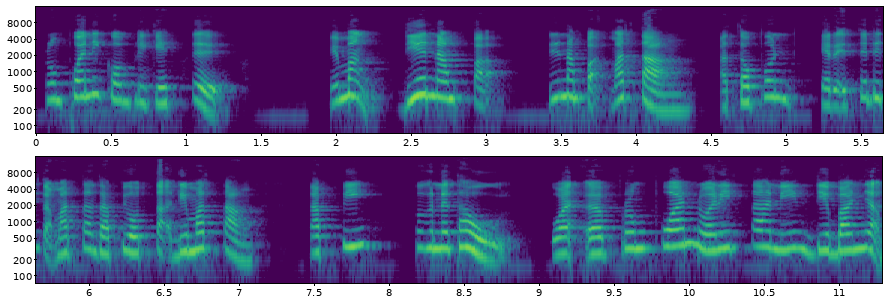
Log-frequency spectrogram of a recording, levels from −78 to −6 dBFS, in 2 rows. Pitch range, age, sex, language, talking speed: 220-285 Hz, 20-39, female, Malay, 145 wpm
